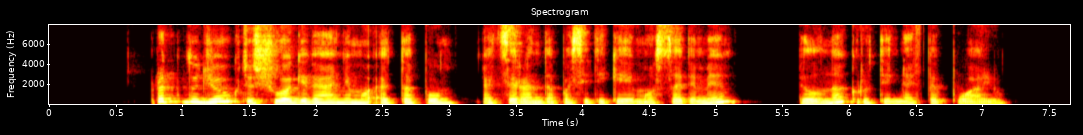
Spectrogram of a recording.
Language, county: Lithuanian, Kaunas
